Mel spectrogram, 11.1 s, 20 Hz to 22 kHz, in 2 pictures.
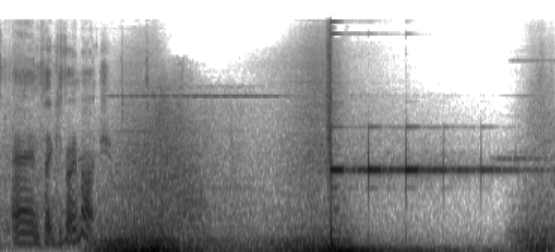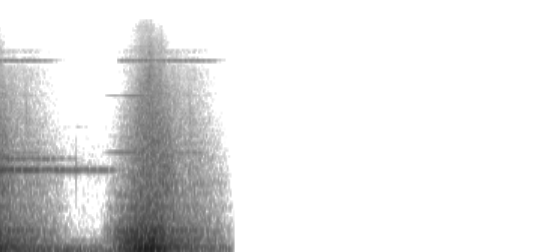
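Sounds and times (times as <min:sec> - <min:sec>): whoosh sound effect: 0:00.8 - 0:06.0
high ringing tone: 0:01.0 - 0:06.6.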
